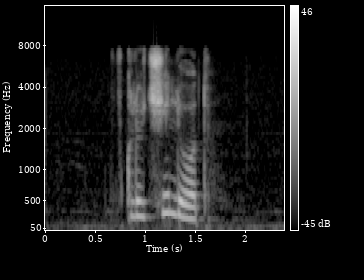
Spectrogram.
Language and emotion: Russian, neutral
